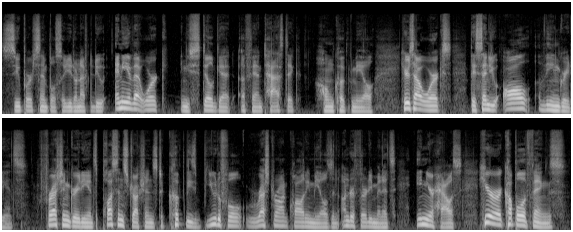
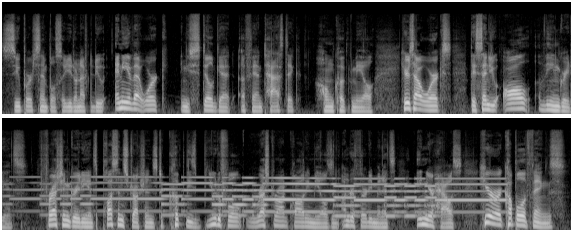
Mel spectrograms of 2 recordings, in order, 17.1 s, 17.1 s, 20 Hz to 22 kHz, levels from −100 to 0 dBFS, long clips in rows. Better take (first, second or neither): first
